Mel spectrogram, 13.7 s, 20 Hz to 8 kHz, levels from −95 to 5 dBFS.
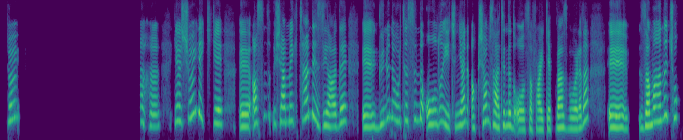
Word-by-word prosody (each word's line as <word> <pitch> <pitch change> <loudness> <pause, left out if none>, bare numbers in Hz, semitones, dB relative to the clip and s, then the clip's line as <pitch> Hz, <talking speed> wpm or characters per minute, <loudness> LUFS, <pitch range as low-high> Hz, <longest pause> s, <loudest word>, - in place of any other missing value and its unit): Döy 350 +5 -3 2.4
Hı - - -5
hı, 225 -3 -5 0.3
ya, 315 +1 -2
şöyle 395 - -2 0.2
ki, 270 -2 +2 0.3
ııı, 220 -1 +4
aslında 375 +11 -1
üşenmekten 305 +6 -1
de 400 -7 +1
ziyade, 235 +5 +1 0.3
ııı, 210 +1 +2
günün 255 - -5
ortasında 325 0 -5
olduğu 265 +4 0
için, 220 -3 -4
yani, 260 +4 +2
akşam 290 +10 -1
saatinde 235 -1 +2
de - - 0
olsa 175 +1 +1
fark 180 +1 0
etmez 195 +2 +3
bu 185 0 -2
arada, 205 - +2 0.4
eee, 205 -2 +4 0.2
zamanı 295 - +5
çok 380 -1 -7
260 Hz, 125 wpm, -24 LUFS, 210-315 Hz, 2.4 s, zamanı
